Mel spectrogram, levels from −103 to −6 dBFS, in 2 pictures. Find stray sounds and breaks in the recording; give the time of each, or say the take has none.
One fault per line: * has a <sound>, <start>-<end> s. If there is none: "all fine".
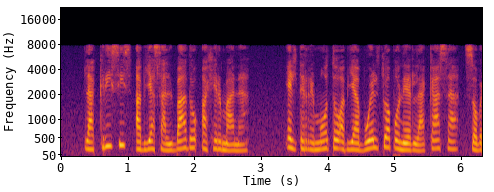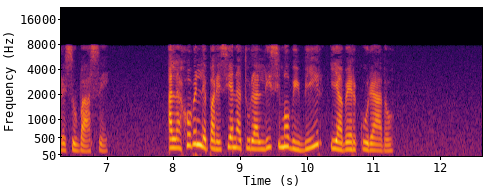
all fine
